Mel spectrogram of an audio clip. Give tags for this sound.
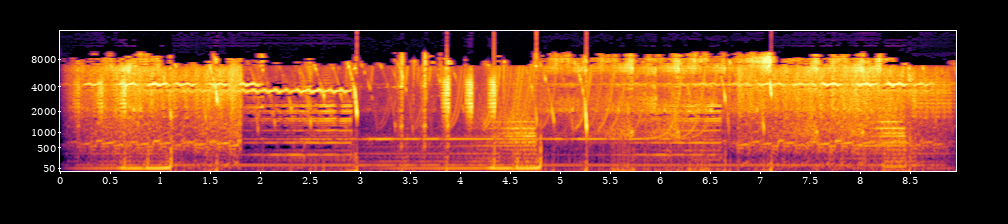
birds electronic dissonance alien synthetic whistle loop attack

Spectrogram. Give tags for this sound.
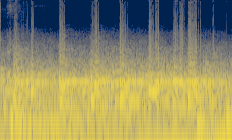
fx remix texture atmospheric

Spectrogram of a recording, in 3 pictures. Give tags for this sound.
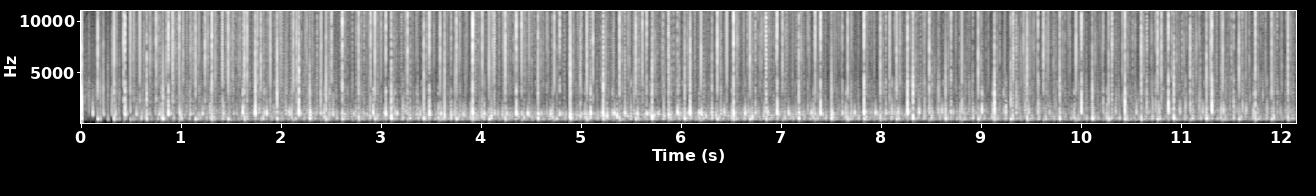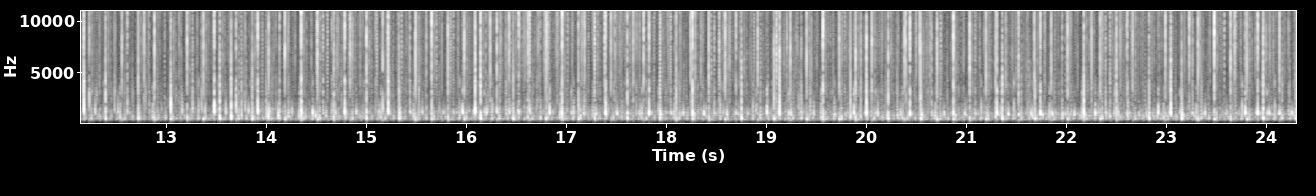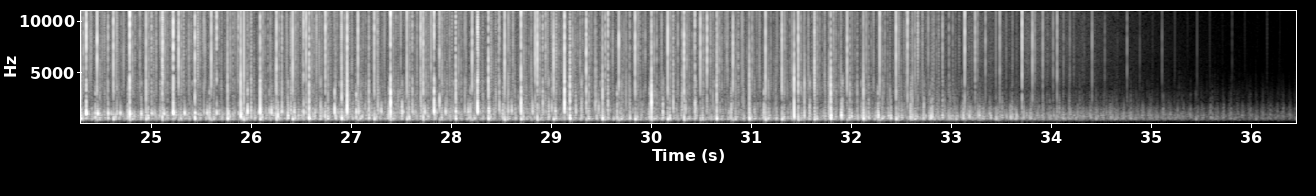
blupps noise grainy grain filter crack crackles

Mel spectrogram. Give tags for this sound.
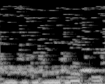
lo-fi noise glitch

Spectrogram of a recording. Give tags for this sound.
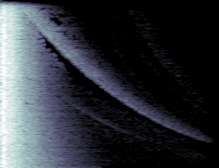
Response Impulse

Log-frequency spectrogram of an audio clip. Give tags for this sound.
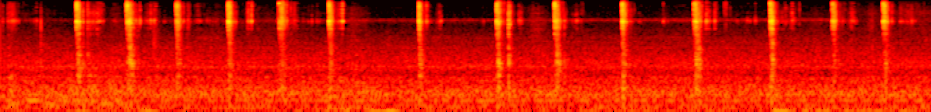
cangrejo marino

